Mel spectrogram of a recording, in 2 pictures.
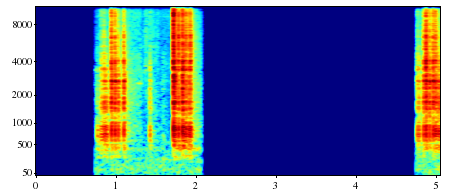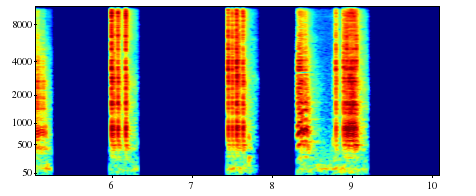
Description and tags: Chair creaking back and forth 01
Chair creaking back and forth. Recorded on a Q2HD Zoom recorder.
chair, creak, creaking, creaking-chair, creaky, squeak, squeaking, squeaky, wood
